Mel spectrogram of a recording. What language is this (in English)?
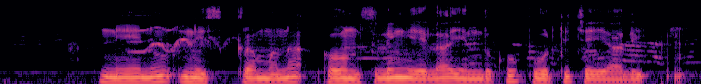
Telugu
